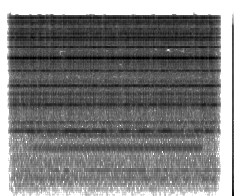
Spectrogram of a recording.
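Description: A steady, high-pitched electronic tone of several pitches sounding together, held without change.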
